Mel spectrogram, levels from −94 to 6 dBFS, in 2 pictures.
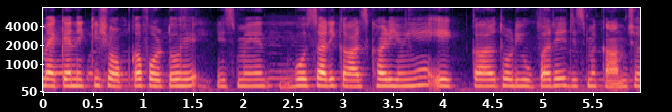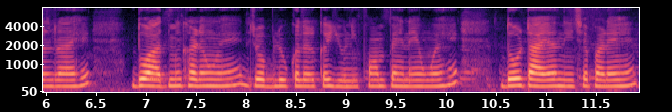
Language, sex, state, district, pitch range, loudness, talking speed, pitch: Hindi, female, Jharkhand, Jamtara, 225-240 Hz, -19 LUFS, 205 wpm, 230 Hz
